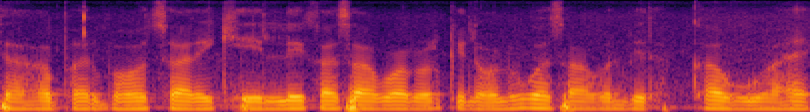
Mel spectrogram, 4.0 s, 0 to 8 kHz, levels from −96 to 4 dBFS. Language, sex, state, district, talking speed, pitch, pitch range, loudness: Hindi, male, Chandigarh, Chandigarh, 220 wpm, 100 Hz, 95-105 Hz, -17 LUFS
